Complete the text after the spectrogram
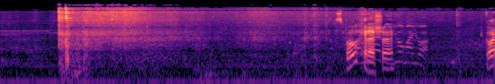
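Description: Water churns and fizzes after the splash.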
